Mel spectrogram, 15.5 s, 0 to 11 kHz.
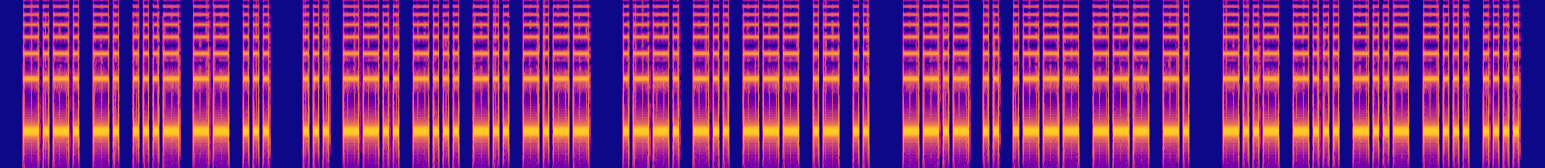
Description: Morse code, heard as electronic beeps, machine-sent, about 24 wpm, 740 Hz. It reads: CNVMS SZBDY PDOAI QIJON XBXBH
